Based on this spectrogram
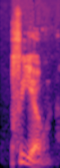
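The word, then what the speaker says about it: Pleione: and their mother was the oceanid pleon I believe is how you pronounce the name the names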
